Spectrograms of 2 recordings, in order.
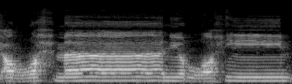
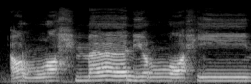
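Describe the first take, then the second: First: One long vowel is stretched much longer. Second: Both long vowels are held equally short. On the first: The speaker calls it wrong. "You cannot say Ar-Rahman Ar-Rahim. No" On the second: The speaker calls it right. "So here there's only two harakat"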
